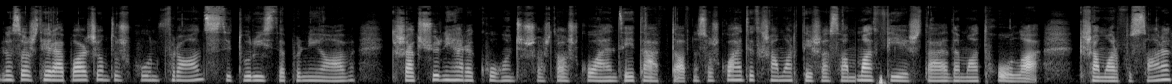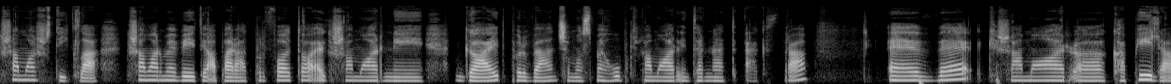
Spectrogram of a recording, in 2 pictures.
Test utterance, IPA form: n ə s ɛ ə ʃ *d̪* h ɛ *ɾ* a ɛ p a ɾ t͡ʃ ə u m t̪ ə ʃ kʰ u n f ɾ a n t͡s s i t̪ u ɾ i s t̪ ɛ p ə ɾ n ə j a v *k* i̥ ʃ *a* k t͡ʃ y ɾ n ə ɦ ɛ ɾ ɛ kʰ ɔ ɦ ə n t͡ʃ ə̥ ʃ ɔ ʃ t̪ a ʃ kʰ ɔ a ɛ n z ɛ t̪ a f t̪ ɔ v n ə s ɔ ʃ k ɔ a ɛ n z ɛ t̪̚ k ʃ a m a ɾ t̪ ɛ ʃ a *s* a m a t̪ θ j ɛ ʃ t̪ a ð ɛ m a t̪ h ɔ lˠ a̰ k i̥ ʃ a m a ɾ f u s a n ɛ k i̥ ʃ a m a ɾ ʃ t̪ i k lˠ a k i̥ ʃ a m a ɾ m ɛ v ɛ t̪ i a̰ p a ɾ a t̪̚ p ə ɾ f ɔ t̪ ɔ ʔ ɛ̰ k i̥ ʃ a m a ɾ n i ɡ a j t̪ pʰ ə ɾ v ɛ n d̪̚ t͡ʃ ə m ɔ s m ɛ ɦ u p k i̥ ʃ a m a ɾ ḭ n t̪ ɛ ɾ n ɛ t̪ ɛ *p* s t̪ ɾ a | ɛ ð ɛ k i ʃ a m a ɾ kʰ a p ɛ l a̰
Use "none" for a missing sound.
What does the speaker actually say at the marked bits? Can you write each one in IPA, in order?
t̪, ɾ, k, a, s, k

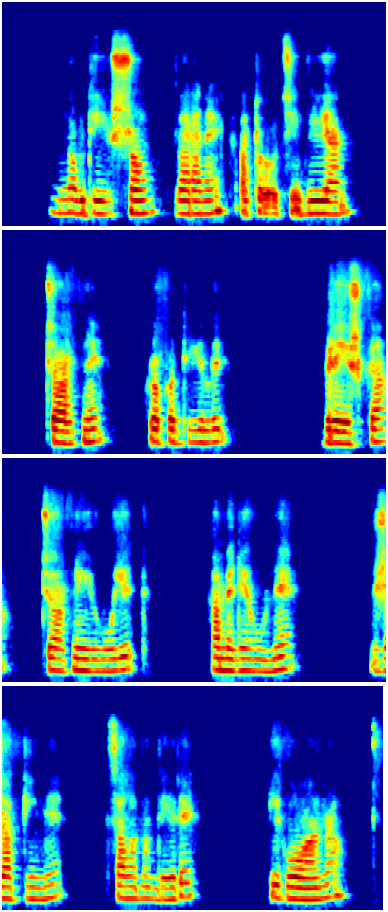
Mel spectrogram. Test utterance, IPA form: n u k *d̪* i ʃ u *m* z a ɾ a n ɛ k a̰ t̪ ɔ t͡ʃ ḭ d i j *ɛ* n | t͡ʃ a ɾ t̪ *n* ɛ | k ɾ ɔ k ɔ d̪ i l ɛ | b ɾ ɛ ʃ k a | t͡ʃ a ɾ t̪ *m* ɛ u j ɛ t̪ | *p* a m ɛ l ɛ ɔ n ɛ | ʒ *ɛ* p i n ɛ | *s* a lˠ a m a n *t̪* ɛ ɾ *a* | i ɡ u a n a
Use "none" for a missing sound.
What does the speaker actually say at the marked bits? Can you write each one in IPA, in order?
d̪, m, a, n, n, k, a, s, d̪, ɛ

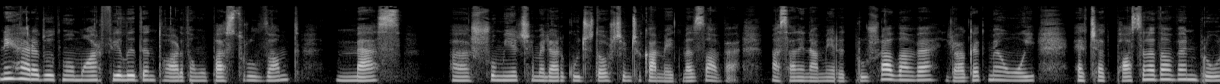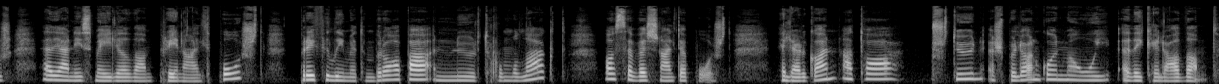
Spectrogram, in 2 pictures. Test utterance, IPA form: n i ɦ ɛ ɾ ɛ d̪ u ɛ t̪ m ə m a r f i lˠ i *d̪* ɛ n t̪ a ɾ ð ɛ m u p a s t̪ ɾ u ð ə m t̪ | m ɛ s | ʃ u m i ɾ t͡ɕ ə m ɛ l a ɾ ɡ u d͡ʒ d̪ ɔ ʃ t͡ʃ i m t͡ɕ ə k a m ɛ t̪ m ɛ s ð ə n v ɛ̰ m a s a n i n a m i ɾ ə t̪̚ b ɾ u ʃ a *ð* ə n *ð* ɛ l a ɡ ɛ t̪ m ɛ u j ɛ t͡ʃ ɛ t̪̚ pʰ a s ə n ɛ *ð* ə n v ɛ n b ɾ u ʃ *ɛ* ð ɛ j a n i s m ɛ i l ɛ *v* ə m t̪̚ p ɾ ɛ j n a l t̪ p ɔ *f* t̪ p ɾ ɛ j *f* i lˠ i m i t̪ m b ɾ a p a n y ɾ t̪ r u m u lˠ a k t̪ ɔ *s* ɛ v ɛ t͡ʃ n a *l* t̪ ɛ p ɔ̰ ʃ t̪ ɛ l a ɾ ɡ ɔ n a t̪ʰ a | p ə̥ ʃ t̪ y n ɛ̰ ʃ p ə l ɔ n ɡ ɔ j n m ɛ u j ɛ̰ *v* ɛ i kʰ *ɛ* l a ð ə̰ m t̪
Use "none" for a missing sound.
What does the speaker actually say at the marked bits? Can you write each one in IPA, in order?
d̪, ð, v, ð, ɛ, ð, ʃ, f, s, l, ð, ɛ

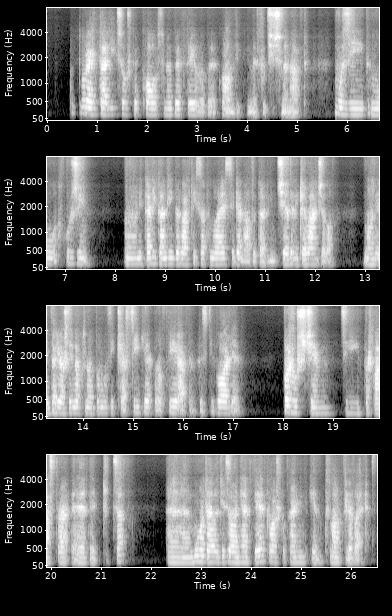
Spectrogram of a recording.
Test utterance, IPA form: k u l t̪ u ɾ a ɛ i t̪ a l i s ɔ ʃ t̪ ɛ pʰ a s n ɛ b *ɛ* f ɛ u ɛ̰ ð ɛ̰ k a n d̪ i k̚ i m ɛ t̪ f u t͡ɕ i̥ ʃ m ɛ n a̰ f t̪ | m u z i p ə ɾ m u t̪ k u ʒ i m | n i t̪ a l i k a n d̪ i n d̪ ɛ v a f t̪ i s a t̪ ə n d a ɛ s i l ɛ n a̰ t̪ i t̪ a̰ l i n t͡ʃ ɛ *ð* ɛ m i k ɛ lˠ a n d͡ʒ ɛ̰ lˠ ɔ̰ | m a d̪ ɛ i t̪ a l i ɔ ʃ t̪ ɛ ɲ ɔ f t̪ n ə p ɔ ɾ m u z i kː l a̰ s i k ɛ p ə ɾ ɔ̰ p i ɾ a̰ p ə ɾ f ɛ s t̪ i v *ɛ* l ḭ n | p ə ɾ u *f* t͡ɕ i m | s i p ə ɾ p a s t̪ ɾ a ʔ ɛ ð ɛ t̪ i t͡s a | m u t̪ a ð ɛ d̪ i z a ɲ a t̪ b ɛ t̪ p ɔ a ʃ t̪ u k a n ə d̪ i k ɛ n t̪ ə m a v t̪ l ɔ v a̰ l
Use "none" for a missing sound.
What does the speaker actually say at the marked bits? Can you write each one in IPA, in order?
ɛ, ð, a, ʃ

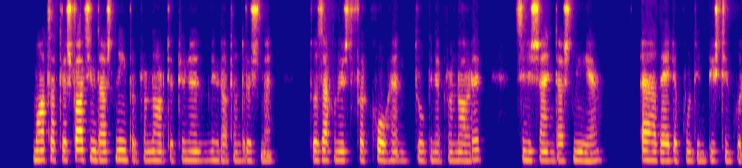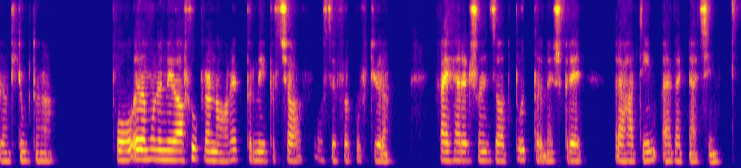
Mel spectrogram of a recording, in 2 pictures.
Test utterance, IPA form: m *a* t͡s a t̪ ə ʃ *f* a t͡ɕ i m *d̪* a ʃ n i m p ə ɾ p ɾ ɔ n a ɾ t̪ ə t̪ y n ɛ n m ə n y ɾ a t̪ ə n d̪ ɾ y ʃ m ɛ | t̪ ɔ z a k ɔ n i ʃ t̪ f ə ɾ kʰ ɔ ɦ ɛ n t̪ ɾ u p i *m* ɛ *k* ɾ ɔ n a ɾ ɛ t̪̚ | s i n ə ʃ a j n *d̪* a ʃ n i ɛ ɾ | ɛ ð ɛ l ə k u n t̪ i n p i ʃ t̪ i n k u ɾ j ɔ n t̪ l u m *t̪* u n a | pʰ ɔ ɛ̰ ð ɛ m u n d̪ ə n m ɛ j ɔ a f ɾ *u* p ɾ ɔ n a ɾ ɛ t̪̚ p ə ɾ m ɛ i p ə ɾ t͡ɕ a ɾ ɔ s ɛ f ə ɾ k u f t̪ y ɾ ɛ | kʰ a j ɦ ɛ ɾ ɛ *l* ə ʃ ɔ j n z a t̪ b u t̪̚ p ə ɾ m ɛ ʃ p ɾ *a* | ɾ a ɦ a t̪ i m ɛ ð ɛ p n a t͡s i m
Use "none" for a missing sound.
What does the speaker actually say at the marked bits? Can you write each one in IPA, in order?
a, f, d̪, n, p, d̪, t̪, u, l, ɛ

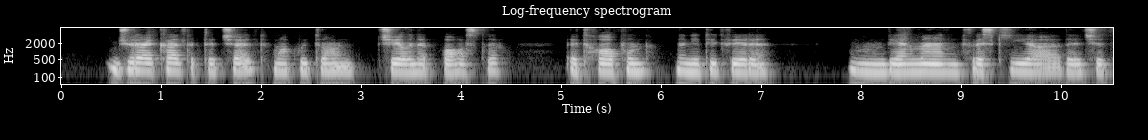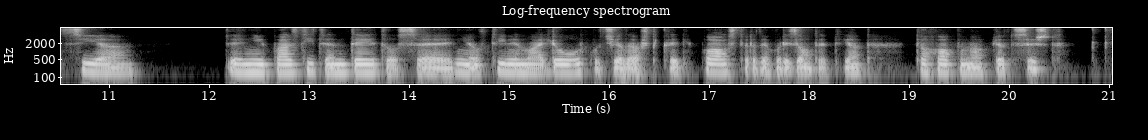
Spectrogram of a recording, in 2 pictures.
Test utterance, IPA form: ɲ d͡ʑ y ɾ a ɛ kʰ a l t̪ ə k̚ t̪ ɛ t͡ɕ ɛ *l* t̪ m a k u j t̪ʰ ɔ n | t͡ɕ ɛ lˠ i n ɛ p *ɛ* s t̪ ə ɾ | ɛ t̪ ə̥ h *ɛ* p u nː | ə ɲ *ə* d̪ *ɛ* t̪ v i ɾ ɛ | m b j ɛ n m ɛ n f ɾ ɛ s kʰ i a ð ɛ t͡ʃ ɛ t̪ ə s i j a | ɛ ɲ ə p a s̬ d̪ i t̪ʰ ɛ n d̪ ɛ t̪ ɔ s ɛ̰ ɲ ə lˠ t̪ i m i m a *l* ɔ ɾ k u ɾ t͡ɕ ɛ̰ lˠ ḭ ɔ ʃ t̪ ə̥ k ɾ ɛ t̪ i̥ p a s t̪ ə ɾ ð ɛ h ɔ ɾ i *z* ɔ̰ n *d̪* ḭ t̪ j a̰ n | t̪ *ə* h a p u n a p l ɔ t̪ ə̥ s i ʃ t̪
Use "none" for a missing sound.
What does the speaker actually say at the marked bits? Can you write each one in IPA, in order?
l, a, a, ə, i, l, z, t̪, ə

